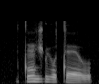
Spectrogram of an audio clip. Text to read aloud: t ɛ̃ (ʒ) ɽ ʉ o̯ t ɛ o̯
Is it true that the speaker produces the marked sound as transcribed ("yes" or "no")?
yes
